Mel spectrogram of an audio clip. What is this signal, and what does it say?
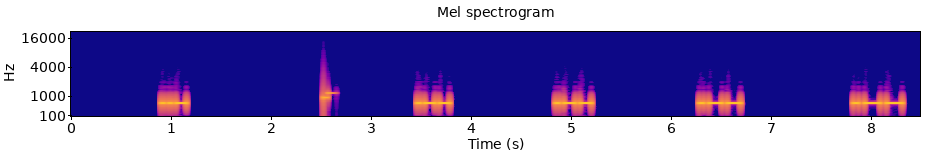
Morse code, heard as a keyed tone, about 30 wpm, spaced as for 7 wpm, 700 Hz. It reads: U WWWW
